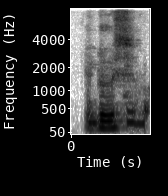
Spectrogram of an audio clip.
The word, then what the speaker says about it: Dubus: I know a family with that same exact spelling in American, they do pronounce it dubis, but you said you pronounce it dubus as the original dubus as the original French.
